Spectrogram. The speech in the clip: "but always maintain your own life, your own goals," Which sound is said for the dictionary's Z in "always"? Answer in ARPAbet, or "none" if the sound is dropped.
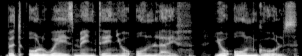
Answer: Z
